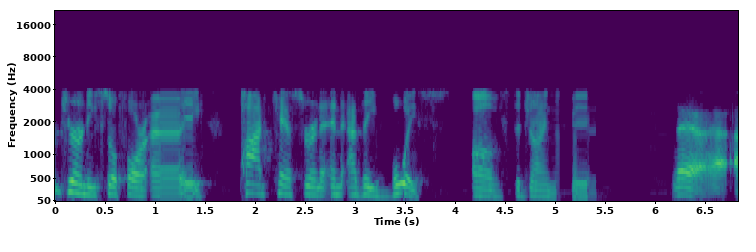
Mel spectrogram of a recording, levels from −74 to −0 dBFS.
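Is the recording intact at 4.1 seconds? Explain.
No. At 4.1 s, as across the whole clip, the speech carries plainly audible iLBC codec damage. Nothing above 4 kHz survives, and each 30 ms frame is coded on its own, fitting a 13.33 kbps mode, which gives a rough, synthetic grain that a simple low-pass filter would not add.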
